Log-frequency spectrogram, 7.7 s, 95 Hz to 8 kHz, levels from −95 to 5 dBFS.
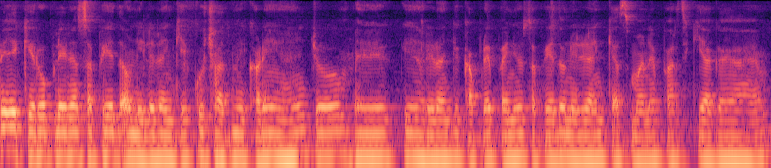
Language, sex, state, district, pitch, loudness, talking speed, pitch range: Hindi, male, Chhattisgarh, Sukma, 115 Hz, -17 LUFS, 250 wpm, 110-120 Hz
